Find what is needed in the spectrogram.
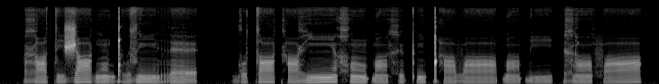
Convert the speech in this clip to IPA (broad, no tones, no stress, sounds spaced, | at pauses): ɣ ɑ t i ʒ ɑ ɡ õ ɡ͡ǃ ʊ z ĩː r ɛ | ɡ o t ɑ kʰ ɑ ɣ ĩː χ õ ɓ ɑ̃ x ʏ pʼ ĩ ǃʰ ɑ β ɑː ɓ ɑ̃ ɓ i | ɣ ɑ̃ f ɑː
